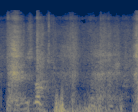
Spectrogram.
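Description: Short, brief bits of a man's voice over a steady low rumble on the microphone.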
